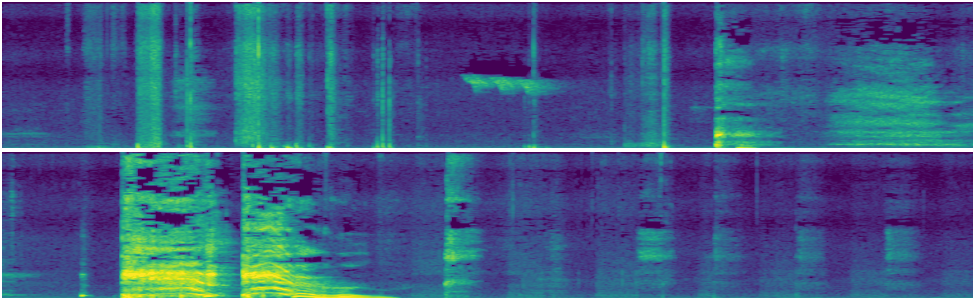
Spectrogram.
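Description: A person coughs and clears their throat close to the microphone: a loud, harsh cough a little past halfway, its voice dropping low at the end. Soft clicks and rustles come before it.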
